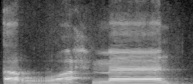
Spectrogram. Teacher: നാവിൻ്റെ അറ്റം അവിടെ മഖ്റജിൽ ചെറിയ ഒരു ഇളക്കം സംഭവിച്ചുകൊണ്ടാണ് ഒരു റായിനെ തന്നെ നമ്മൾ ഉച്ചരിക്കുന്നത്. അത് ആ റായിൽ ഉള്ളതായ തക്രീറാണ്. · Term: തക്രീർ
